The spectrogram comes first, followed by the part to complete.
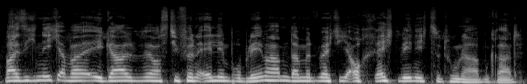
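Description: A man's voice: on the high side, fairly quick, dark tone, dry recording, close to an everyday voice. A man playing a weary, placating father, hesitant and mildly exasperated, in an improvised audio play. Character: weary, placating dad of an excitable son.

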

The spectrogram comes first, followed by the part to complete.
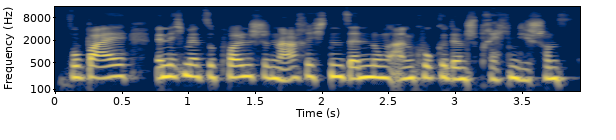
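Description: A woman hosting a casual talk podcast, speaking in an easy, conversational way. Her voice sits at an ordinary middle pitch for a woman. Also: fairly quick. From Germany. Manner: relaxed, conversational, with fillers like "ne?". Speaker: podcast host. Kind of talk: casual interview chat.

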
